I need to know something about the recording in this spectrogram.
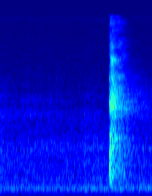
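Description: Quiet room tone, then a single short cough near the end.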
